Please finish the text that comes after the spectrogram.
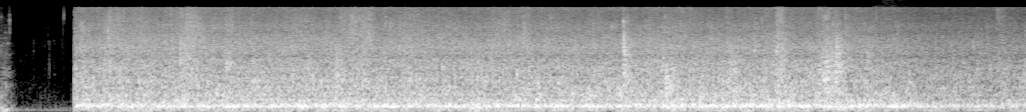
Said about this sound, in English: Does that boiling sap sound sound familiar?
